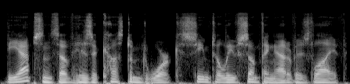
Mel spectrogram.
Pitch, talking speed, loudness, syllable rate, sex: 100 Hz, 240 wpm, -18 LUFS, 6.9 syllables/s, male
